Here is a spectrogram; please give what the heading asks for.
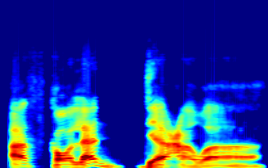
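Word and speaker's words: أثقلت دعوا: Atqolat dawa. Maka bacanya menjadi atqolad dawa.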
